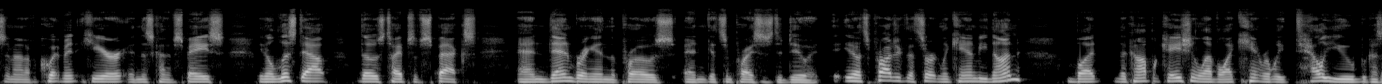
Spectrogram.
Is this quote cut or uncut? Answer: cut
